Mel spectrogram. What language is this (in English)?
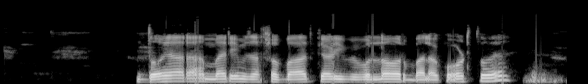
Northern Hindko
